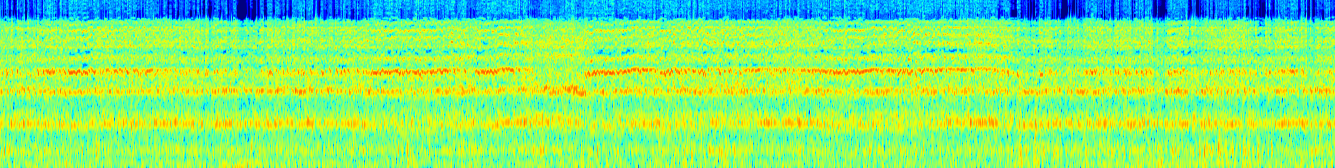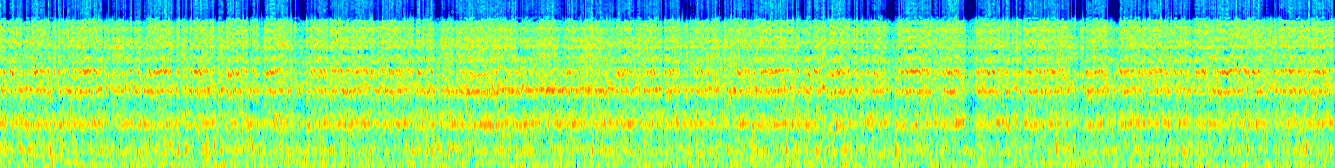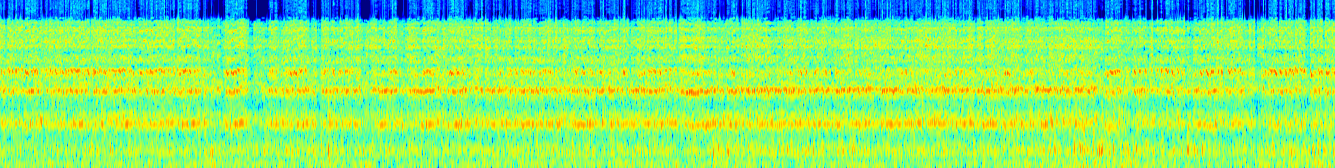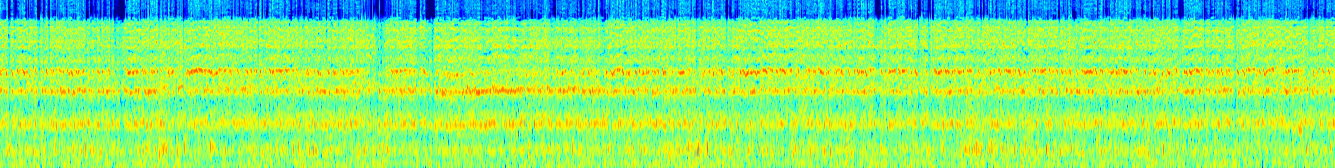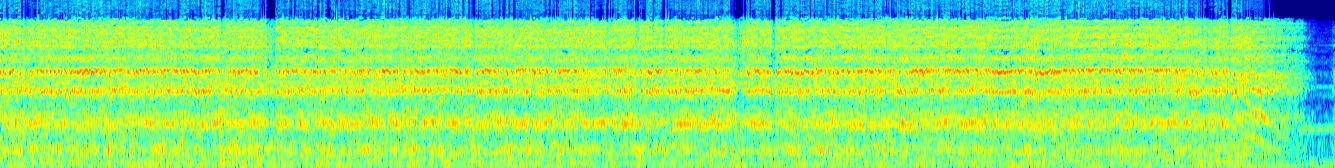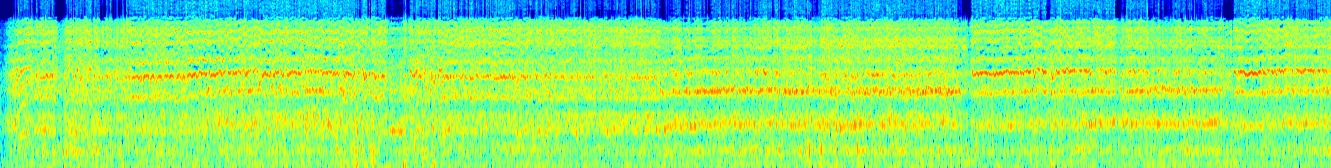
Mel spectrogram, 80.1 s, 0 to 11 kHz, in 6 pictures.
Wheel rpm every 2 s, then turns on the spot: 230, 230, 230, 230, 230, 240, 230, 230, 230, 230, 230, 230, 230, 230, 230, 230, 230, 230, 230, 240, 230, 230, 230, 230, 230, 240, 240, 230, 240, 240, 230, 230, 190, 120, 200, 200, 210, 220, 230, 230.
none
